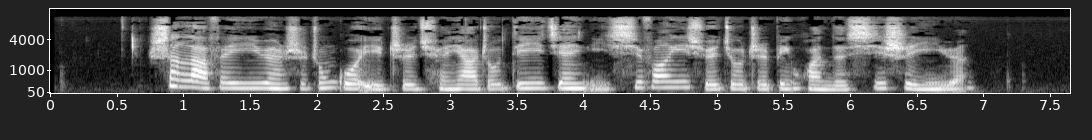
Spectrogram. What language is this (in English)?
Chinese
